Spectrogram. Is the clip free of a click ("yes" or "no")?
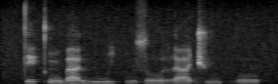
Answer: yes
